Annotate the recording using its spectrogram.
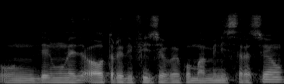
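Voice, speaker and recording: A man with a fairly low pitch at a fairly slow pace. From Italy. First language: Italian (speaking Spanish). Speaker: former prisoner; interview guest. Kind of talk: testimony. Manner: halting. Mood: calm, serious storytelling. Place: studio. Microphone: lapel.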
